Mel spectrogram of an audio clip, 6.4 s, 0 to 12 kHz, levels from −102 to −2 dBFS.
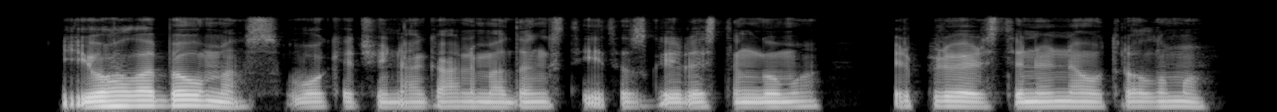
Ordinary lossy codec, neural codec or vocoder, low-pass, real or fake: Opus, 64 kbps; none; 7.2 kHz; real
